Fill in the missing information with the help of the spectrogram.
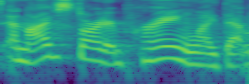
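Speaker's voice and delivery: ordinary delivery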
